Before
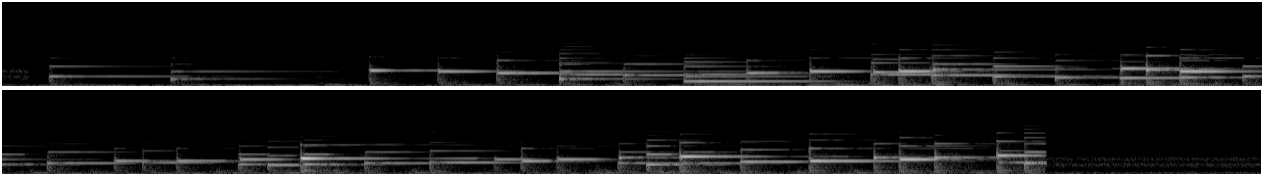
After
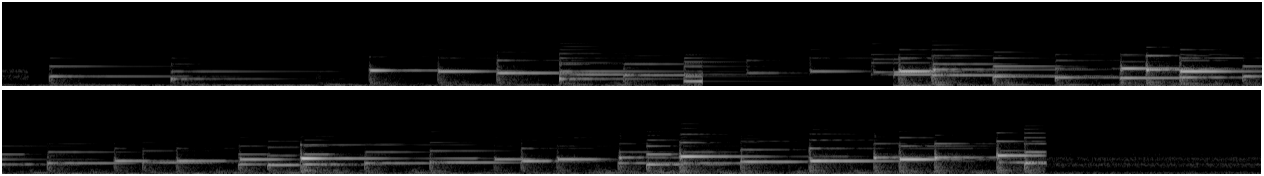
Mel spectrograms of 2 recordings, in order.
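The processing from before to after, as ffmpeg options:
-filter_complex "[0:a]asettb=1/sr,asplit=3[s0][s1][s2];[s0]atrim=end=7.004[s3];[s1]atrim=start=7:end=8.92,asetpts=PTS-STARTPTS,afade=t=in:d=0.004:c=qsin,afade=t=out:st=1.916:d=0.004:c=qsin,highpass=1500[s4];[s2]atrim=start=8.916[s5];[s3][s4]acrossfade=d=0.004:c1=hsin:c2=qsin[s6];[s6][s5]acrossfade=d=0.004:c1=qsin:c2=hsin,asettb=1/sr,asplit=3[s7][s8][s9];[s7]atrim=end=18.324[s10];[s8]atrim=start=18.32:end=21.55,asetpts=PTS-STARTPTS,afade=t=in:d=0.004:c=qsin,afade=t=out:st=3.226:d=0.004:c=qsin,adynamicsmooth=sensitivity=4:basefreq=2300[s11];[s9]atrim=start=21.546[s12];[s10][s11]acrossfade=d=0.004:c1=hsin:c2=qsin[s13];[s13][s12]acrossfade=d=0.004:c1=qsin:c2=hsin"

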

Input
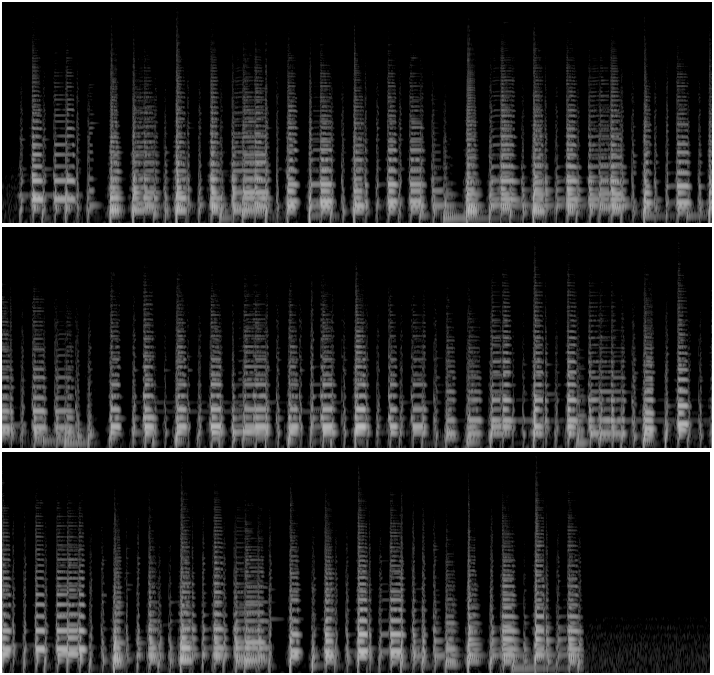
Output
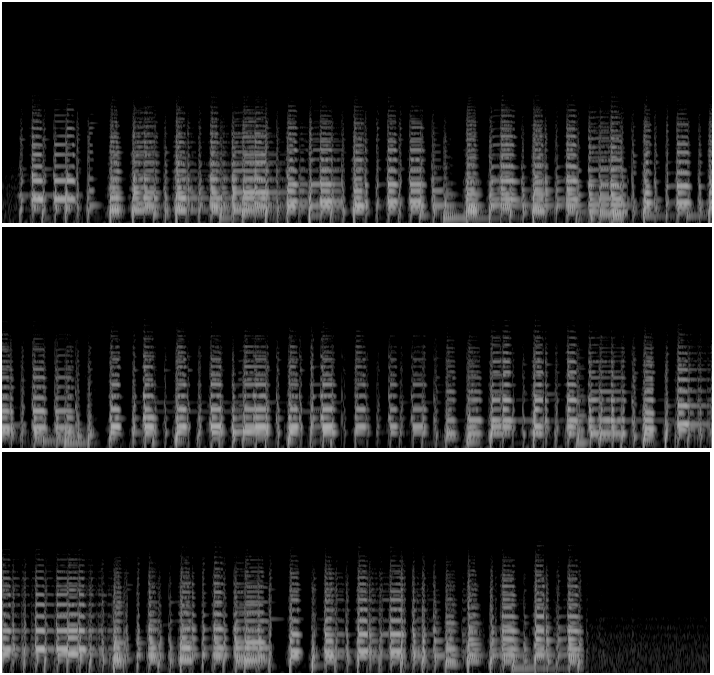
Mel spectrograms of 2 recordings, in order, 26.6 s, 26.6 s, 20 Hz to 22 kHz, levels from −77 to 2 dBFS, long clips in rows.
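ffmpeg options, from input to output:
-filter_complex "[0:a]asplit=3[s0][s1][s2];[s0]afade=t=out:st=2.34:d=0.02[s3];[s1]asplit=2[s4][s5];[s5]adelay=144,lowpass=f=1100:p=1,volume=0.168,asplit=2[s6][s7];[s7]adelay=144,lowpass=f=1100:p=1,volume=0.52,asplit=2[s8][s9];[s9]adelay=144,lowpass=f=1100:p=1,volume=0.52,asplit=2[s10][s11];[s11]adelay=144,lowpass=f=1100:p=1,volume=0.52,asplit=2[s12][s13];[s13]adelay=144,lowpass=f=1100:p=1,volume=0.52[s14];[s4][s6][s8][s10][s12][s14]amix=inputs=6:normalize=0,afade=t=in:st=2.34:d=0.02,afade=t=out:st=4.27:d=0.02[s15];[s2]afade=t=in:st=4.27:d=0.02[s16];[s3][s15][s16]amix=inputs=3:normalize=0,asettb=1/sr,asplit=3[s17][s18][s19];[s17]atrim=end=7.204[s20];[s18]atrim=start=7.2:end=7.82,asetpts=PTS-STARTPTS,afade=t=in:d=0.004:c=qsin,afade=t=out:st=0.616:d=0.004:c=qsin,afreqshift=-86[s21];[s19]atrim=start=7.816[s22];[s20][s21]acrossfade=d=0.004:c1=hsin:c2=qsin[s23];[s23][s22]acrossfade=d=0.004:c1=qsin:c2=hsin,asettb=1/sr,asplit=3[s24][s25][s26];[s24]atrim=end=11.504[s27];[s25]atrim=start=11.5:end=12.45,asetpts=PTS-STARTPTS,afade=t=in:d=0.004:c=qsin,afade=t=out:st=0.946:d=0.004:c=qsin,equalizer=f=4300:w=1.5:g=-4.5[s28];[s26]atrim=start=12.446[s29];[s27][s28]acrossfade=d=0.004:c1=hsin:c2=qsin[s30];[s30][s29]acrossfade=d=0.004:c1=qsin:c2=hsin,asettb=1/sr,asplit=3[s31][s32][s33];[s31]atrim=end=17.114[s34];[s32]atrim=start=17.11:end=19.3,asetpts=PTS-STARTPTS,afade=t=in:d=0.004:c=qsin,afade=t=out:st=2.186:d=0.004:c=qsin,aecho=1:1:120|240|360|480|600:0.141|0.0819|0.0475|0.0276|0.016,atrim=end_sample=96579[s35];[s33]atrim=start=19.296[s36];[s34][s35]acrossfade=d=0.004:c1=hsin:c2=qsin[s37];[s37][s36]acrossfade=d=0.004:c1=qsin:c2=hsin,asplit=2[s38][s39];[s39]afade=t=in:st=21.08:d=0.01,afade=t=out:st=22.22:d=0.01,aecho=0:1:570|1140|1710|2280|2850|3420:0.133352|0.0800113|0.0480068|0.0288041|0.0172824|0.0103695[s40];[s38][s40]amix=inputs=2:normalize=0,asplit=2[s41][s42];[s41]atrim=end=13.13,asetpts=PTS-STARTPTS,afade=t=out:st=13.126:d=0.004:c=hsin:silence=0.223872[s43];[s42]atrim=start=13.13,asetpts=PTS-STARTPTS,afade=t=in:d=1.75:silence=0.223872[s44];[s43][s44]concat=n=2:v=0:a=1,lowpass=f=2600:w=0.5412,lowpass=f=2600:w=1.3066,alimiter=limit=0.126:level=0:latency=1:release=22"

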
